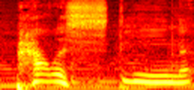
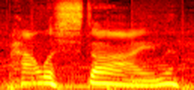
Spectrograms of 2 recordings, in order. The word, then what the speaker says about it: Palestine: Palestine, not Palestine. Which I had somebody somewhere hit me with the mnemonic, Steen is mean, Stein is fine.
